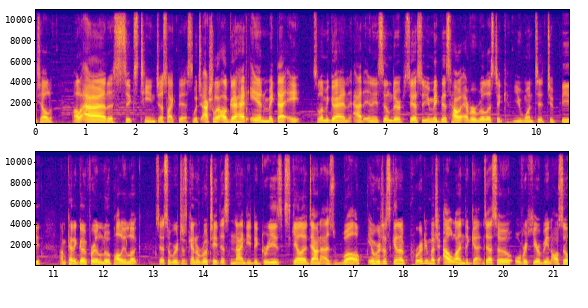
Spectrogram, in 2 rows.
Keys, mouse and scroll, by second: 3.2 x, 4.0 shift+a, 6.5 click, 10.7 Tab, 12.0 r, 14.6 s, 16.0 g, 17.0 shift+middle click, 17.4-18.1 scroll up 8, 18.1 shift+middle click, 18.8-19.3 scroll up 1, 19.3 g, 20.2 z.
